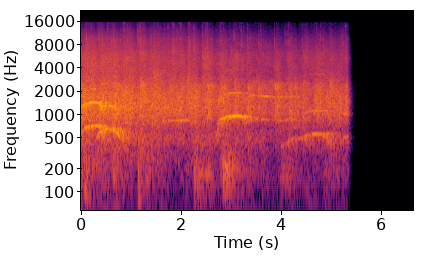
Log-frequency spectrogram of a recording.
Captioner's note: applause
